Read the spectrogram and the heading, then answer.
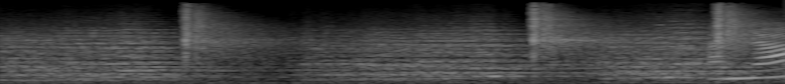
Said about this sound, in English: And finally, the whip.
